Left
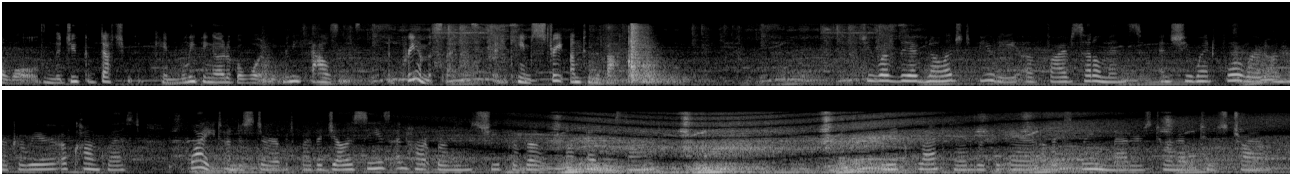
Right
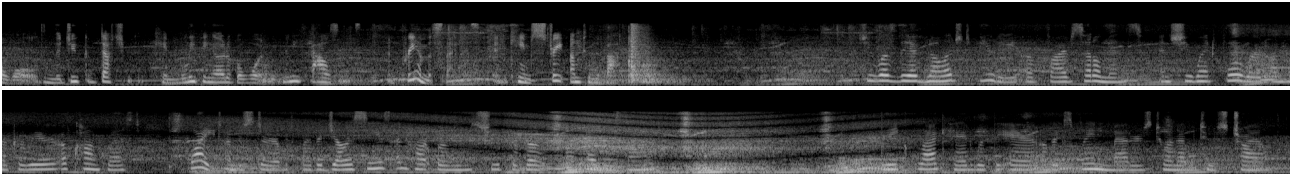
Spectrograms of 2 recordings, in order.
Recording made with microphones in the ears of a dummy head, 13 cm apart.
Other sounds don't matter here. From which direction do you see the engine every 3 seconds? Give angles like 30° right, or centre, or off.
80° right, 80° right, 80° right, 80° right, 70° right, 60° right, 10° right, 60° left, 80° left.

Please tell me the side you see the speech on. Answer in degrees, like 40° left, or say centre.
10° right.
